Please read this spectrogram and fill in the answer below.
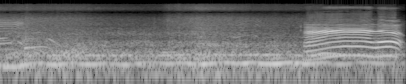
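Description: A baby's loud cry, about a second long, rising and then falling, about three seconds in, over the steady low drone of a boat engine out on the water and the wash of surf. The baby is frightened by the waves.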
